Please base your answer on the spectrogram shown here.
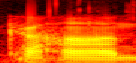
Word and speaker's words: Kahan: pronounce your last name i pronounced it kahan but I hear everything and so you did a great job well from this point forward I will say it correctly dr.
